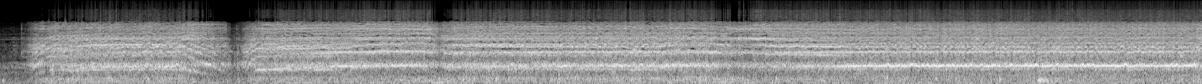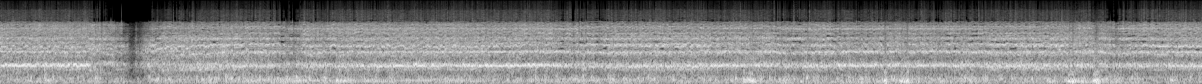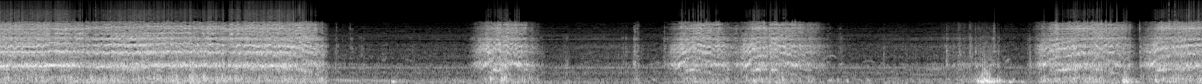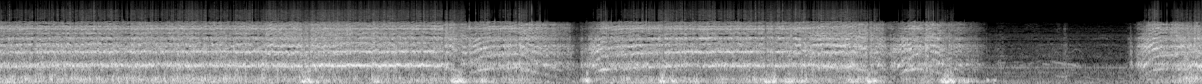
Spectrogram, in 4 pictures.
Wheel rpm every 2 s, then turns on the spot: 140, 160, 210, 220, 210, 210, 150, 210, 220, 220, 230, 220, 220, 120, 20, 40, 20, 100, 220, 220, 150, 190, 110, 40.
28-30 32-34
